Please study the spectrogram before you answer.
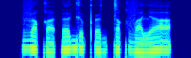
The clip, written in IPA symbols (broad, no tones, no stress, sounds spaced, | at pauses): v œ q ə | ə ɡʲ o pʼ ə˞ d t ə q v a lʲ aː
